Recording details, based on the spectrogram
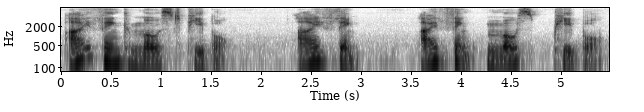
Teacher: the k and m connect and t and p connect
